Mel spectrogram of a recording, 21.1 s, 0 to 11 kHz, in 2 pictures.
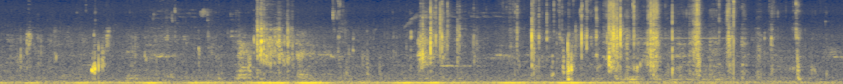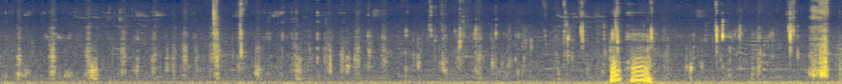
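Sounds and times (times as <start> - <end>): chewing and crunching: 0.0 - 21.0
lettuce leaf tearing: 6.4 - 9.3.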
